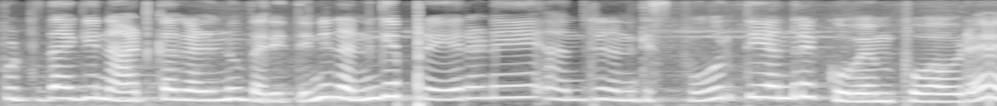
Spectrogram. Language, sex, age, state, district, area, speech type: Kannada, female, 18-30, Karnataka, Chikkamagaluru, rural, spontaneous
